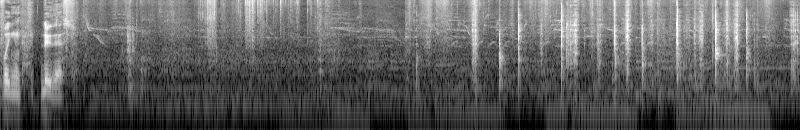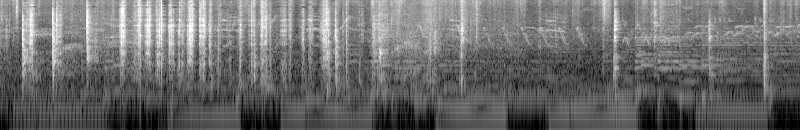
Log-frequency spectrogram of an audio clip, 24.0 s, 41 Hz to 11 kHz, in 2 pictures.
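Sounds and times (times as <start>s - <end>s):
hand tools scraping metal: 6.1s - 23.0s.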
